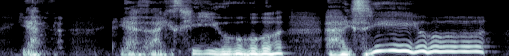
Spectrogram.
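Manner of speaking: whisper with a heavy lisp. Narrating a story, voicing an unseen masculine voice whispering in a listener's ear, heavy lisping whisper. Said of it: "a whisper, but it has this really heavy lisp".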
